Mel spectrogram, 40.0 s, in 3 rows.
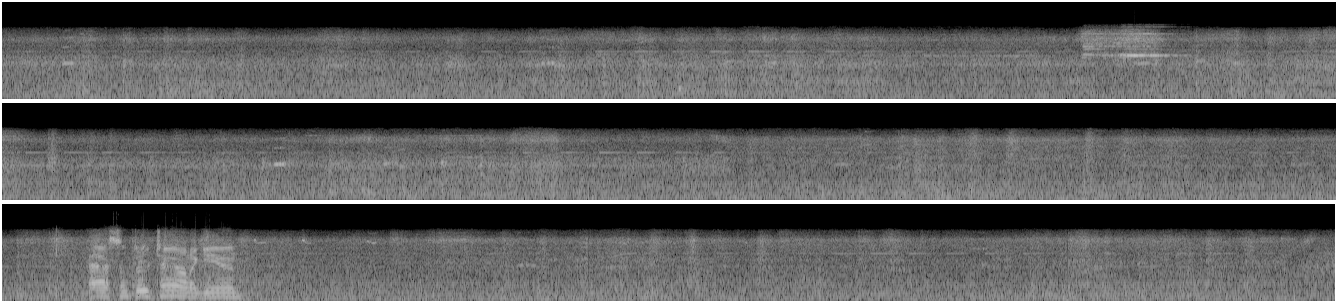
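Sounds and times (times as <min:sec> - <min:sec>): train wheels rumbling and rattling: 0:00.0 - 0:40.0
high-pitched wheel squeal: 0:10.8 - 0:12.0.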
